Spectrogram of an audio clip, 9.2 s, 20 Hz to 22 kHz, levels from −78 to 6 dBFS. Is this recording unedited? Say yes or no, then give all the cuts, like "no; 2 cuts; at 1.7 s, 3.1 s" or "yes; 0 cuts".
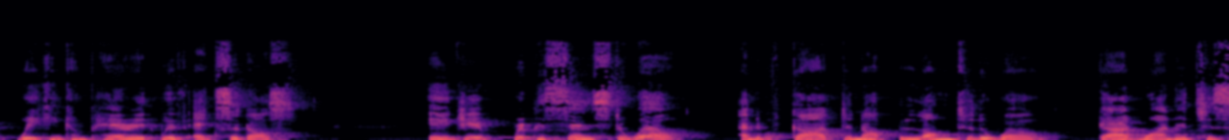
no; 2 cuts; at 5.7 s, 8.1 s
